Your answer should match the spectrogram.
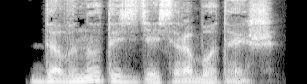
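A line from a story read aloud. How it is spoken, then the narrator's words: Whispered question. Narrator (Russian): Так же шепотом спросил он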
